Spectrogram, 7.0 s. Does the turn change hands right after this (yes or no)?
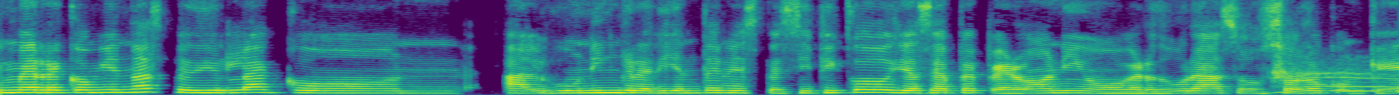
yes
